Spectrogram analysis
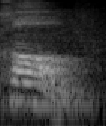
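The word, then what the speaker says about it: comb: ব্যাখ্যা করার জিনিস আছে এম বি বাক্যের শেষে থাকলে বাক্যের শেষে থাকলে বি এর বি এর বি এর উচ্চারণ বি এর উচ্চারণ হবে না এম আর বি একসাথে থাকলে বি এর উচ্চারণ হবে না যেমন দেখেন এম আর বি দুঃখিত এম আর বি যদি বাক্যের শেষে একসাথে থাকে যেমন ধরেন কম নাম এখানে বাক্যের শেষে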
